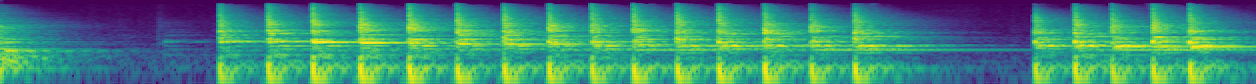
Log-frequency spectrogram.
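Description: A steel pan being hammered from the underside in quick runs of strokes, about five a second, each stroke setting the steel ringing with a metallic pitch. The notes are being popped up and given their shape before the pan is heat-treated. There are brief pauses between the runs.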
